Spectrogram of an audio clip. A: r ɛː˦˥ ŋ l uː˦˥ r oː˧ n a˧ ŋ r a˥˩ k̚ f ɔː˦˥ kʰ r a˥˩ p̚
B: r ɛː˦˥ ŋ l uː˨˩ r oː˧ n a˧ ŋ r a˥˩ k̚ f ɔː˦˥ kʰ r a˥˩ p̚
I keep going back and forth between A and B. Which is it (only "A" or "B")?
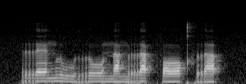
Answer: B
